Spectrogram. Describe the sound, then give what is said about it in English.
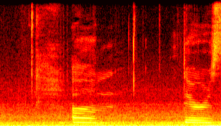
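Engine of a Dodge minivan as the gas is pressed, a loud, steady low rumble that drones throughout with little change. “You can probably hear my vehicle in the background. Every time I press the gas a little, it's like, I drive a Dodge minivan.”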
